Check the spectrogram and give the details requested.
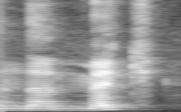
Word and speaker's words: Namek: débats là-dessus, alors que ça s'écrit avec un K à la fin, donc on dit bien Namek, le K à la fin.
